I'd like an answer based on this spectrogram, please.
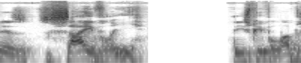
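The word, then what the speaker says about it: Xively: Now the pronunciation is Zively.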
